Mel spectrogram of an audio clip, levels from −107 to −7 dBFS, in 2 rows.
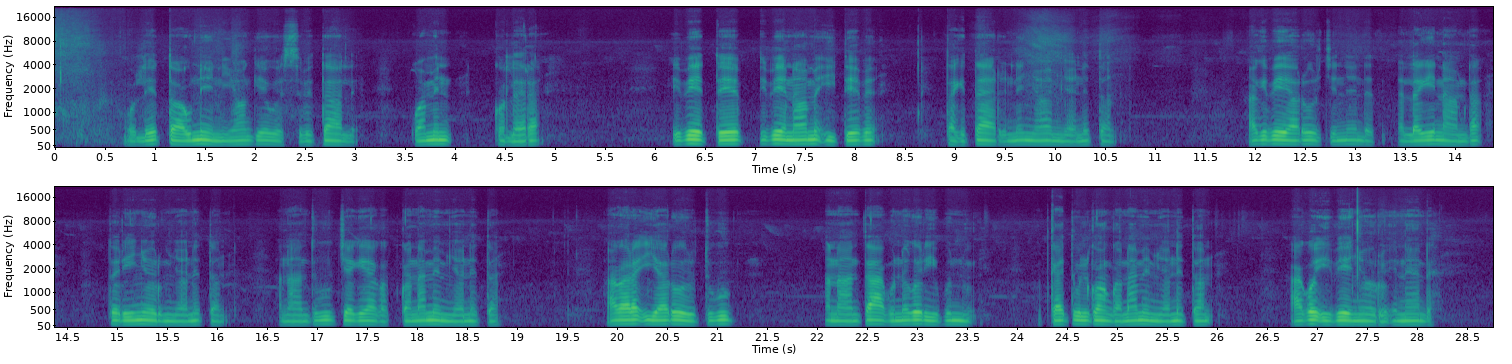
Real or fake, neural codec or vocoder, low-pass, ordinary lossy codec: real; none; none; none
